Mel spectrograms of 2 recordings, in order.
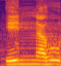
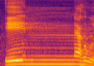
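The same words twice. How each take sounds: First: The nasal hum on the n is cut short. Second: The nasal hum on the n is held long. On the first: The speaker calls it wrong. "Kalau satu innahu innahu dengung dah bunyi tapi tak cukup dengung" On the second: The speaker calls it right. "Innahu satu dua"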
